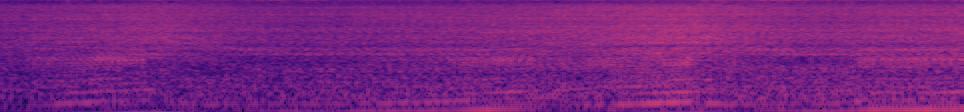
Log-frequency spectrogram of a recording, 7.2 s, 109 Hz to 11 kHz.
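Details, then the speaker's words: Mazda Miata (M2 car) with mystery ITB engine on the dyno, second full-throttle pull: deep roar climbing smoothly, no pinging or knock heard; same horsepower as the first pull. "sounded good up here no pigs are in no noise"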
